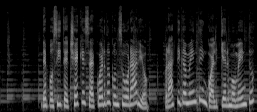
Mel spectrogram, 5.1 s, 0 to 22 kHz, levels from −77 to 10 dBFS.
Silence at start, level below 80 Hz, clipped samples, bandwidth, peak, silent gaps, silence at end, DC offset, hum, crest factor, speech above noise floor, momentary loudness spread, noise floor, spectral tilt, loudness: 0.15 s; -68 dBFS; under 0.1%; 17.5 kHz; -8 dBFS; none; 0.05 s; under 0.1%; none; 16 dB; 24 dB; 5 LU; -46 dBFS; -4 dB/octave; -23 LUFS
